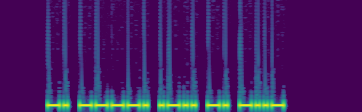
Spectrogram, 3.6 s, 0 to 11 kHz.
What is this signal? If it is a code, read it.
Morse code, heard as a keyed tone, about 34 wpm, 700 Hz. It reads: N9LNX
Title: Speed Racing - USA Call Signs 30wpm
